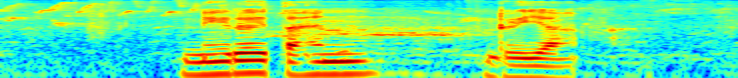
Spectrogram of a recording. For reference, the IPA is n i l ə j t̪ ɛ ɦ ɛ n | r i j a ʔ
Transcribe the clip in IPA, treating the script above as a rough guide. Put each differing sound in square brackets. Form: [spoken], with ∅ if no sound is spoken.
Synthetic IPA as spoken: n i [ɾ] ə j t̪ [a] ɦ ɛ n | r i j a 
